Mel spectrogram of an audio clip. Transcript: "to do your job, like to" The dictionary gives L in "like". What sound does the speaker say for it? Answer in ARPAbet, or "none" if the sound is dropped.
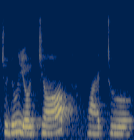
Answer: W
